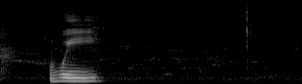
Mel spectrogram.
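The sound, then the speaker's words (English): A single loud meow from Pinky, a pet cat, lasting about half a second, its pitch sliding downward, followed by quiet and one faint click. “we moved in with a new one.”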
